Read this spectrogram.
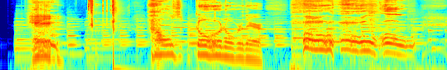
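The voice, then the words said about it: Jolly toy Santa character voice. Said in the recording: “that impression... that big toy Santa from Santa Claus 2”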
